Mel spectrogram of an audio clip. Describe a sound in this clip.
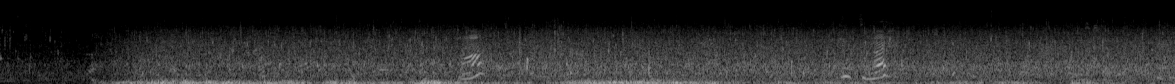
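A shallow stream babbles over stones.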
